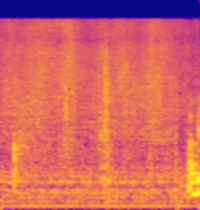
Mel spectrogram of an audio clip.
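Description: A wooden spatula stirring thick coconut halwa in a nonstick pan, with a soft sizzle from the ghee that has separated out: the sign the halwa is done.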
